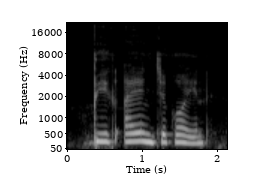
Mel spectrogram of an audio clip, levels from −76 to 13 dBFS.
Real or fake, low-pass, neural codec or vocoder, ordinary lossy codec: fake; 19.8 kHz; vocoder, 44.1 kHz, 128 mel bands every 256 samples, BigVGAN v2; none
